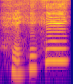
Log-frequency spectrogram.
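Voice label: Turret pickup, French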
